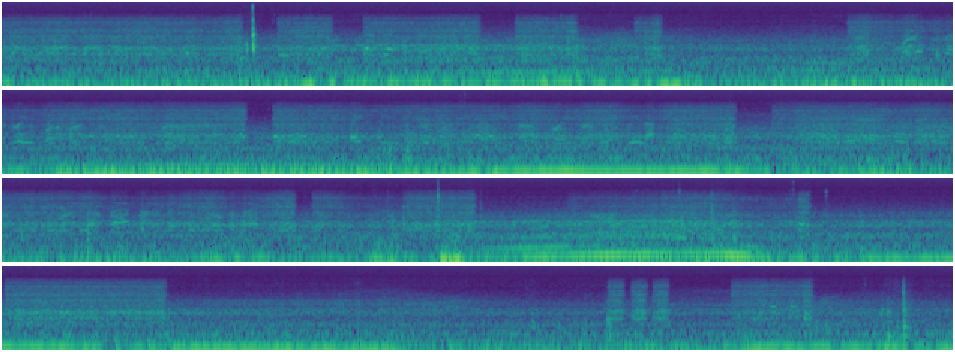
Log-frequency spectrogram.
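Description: Car driving heard from inside its cabin: a steady low engine and road rumble with tyre noise, swelling and easing every few seconds as the car moves with the traffic.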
